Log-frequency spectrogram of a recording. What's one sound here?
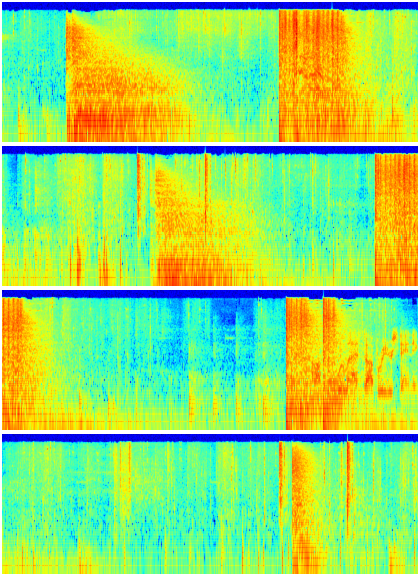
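Rifle shots ring out in loud bursts, each echoing and fading away.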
